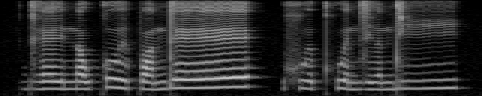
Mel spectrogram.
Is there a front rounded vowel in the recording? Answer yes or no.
no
